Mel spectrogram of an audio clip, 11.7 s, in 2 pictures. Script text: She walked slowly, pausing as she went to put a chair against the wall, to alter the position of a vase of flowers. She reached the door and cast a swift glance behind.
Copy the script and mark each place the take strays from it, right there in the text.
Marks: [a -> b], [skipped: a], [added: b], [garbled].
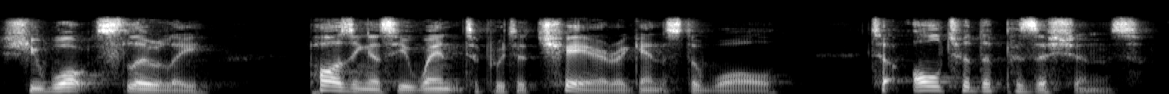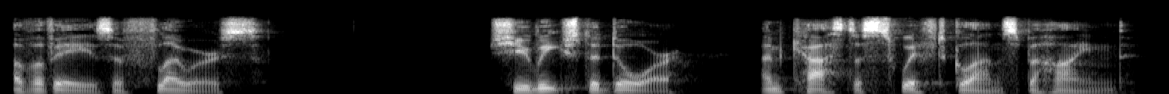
She walked slowly, pausing as [she -> he] went to put a chair against the wall, to alter the [position -> positions] of a vase of flowers. She reached the door and cast a swift glance behind.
